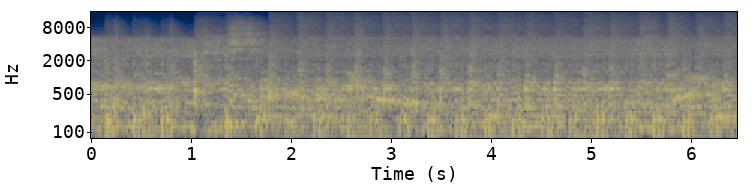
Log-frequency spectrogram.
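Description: Live death metal band playing: distorted electric guitars and bass over fast, dense drumming.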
